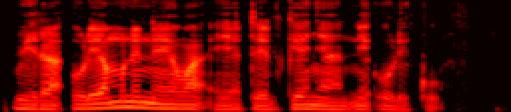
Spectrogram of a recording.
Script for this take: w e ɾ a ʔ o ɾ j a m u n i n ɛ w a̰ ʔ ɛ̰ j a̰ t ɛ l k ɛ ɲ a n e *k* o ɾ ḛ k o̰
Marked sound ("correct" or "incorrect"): incorrect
